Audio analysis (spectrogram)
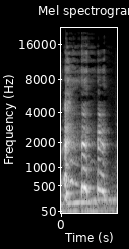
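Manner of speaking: high squealing laugh; burst of laughter. Real, not acted. Reader cracking up at the book, high laugh. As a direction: crack up at the absurd line.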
